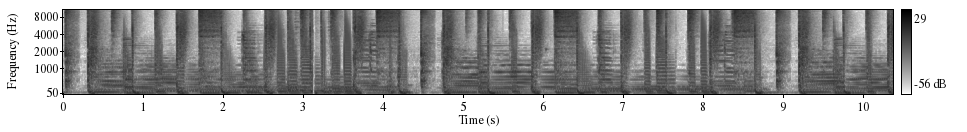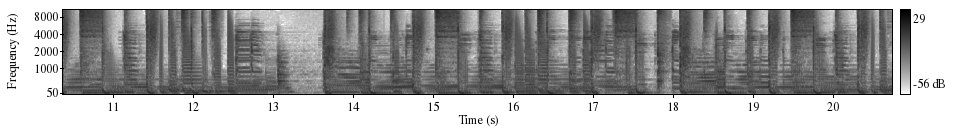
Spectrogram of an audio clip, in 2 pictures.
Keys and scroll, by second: 7.4-11.1 typing, 12.0 Up, 12.4 Up, 12.6 Up, 12.8 Up, 13.1 Down, 13.3-13.7 typing, 14.6 Down, 14.8-16.4 typing, 14.9 Up, 17.4 typing, 18.4-20.6 typing.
